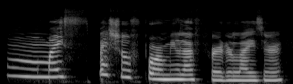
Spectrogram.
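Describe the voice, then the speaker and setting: A woman's voice: a little high, big pitch swings, unhurried, a bit bright, clear, resonant tone. A woman voicing a fussy farm wife and proud gardener in a storybook, with a bossy, folksy manner. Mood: coy.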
